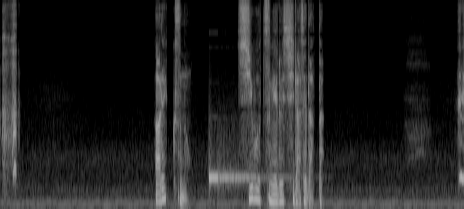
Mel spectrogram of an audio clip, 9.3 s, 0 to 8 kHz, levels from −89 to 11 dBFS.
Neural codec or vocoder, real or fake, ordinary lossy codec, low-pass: none; real; none; none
